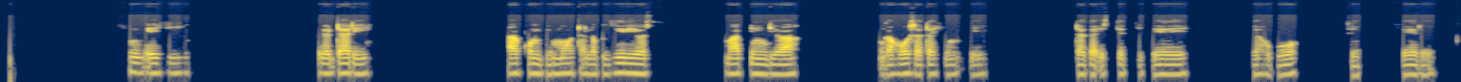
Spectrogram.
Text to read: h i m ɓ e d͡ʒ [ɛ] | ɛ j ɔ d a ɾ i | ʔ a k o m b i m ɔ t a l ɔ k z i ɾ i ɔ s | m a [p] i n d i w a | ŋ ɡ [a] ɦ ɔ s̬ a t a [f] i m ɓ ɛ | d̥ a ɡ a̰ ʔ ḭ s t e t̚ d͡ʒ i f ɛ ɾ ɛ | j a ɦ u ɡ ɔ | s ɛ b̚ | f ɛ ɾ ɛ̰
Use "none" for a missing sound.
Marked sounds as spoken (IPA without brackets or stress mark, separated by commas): i, p, a, h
